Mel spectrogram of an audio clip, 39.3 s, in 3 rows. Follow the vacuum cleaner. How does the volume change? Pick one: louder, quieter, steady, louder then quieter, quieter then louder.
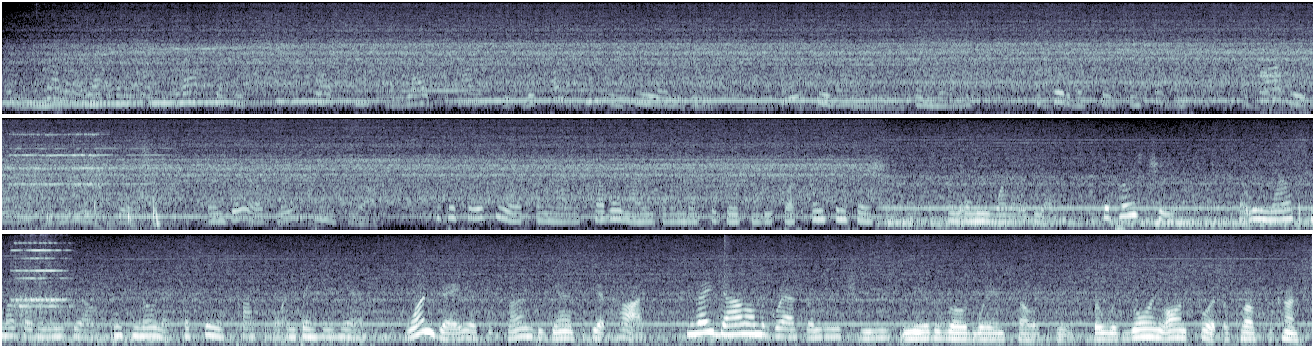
steady.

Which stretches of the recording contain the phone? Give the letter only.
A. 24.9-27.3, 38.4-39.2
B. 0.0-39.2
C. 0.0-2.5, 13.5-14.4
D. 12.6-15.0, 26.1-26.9
D.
